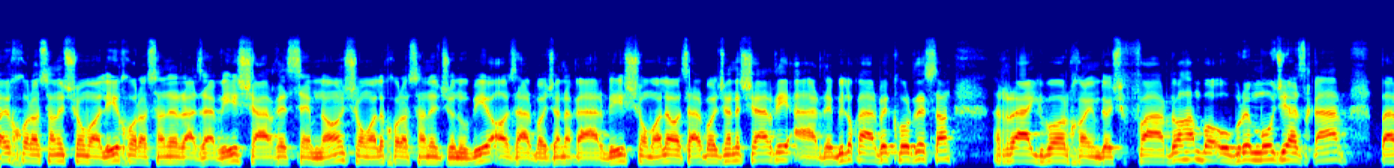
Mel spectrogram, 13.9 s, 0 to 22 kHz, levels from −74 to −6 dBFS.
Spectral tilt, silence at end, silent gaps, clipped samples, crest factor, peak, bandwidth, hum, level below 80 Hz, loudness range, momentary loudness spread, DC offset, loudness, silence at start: -4.5 dB/octave; 0 s; none; under 0.1%; 14 dB; -4 dBFS; 10 kHz; none; -58 dBFS; 1 LU; 3 LU; under 0.1%; -18 LUFS; 0 s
